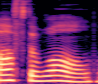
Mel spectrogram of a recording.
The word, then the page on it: off-the-wall: British English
